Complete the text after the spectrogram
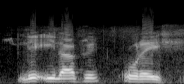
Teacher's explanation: یہ جو قاف ہے یہ پر ہے نقطوں والا، اور اس کے مقابلے میں دوسرا کاف جو ہے وہ باریک ہے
